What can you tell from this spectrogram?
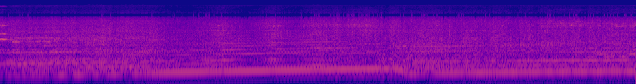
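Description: Caterham race car engine heard onboard, pulling steadily up through the revs. An upshift about five seconds in drops the pitch, then it climbs again, over a rush of wind and road noise.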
